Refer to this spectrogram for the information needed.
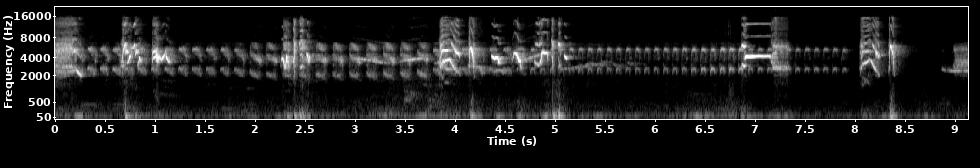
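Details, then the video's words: Oriental magpie-robin pouring out a fighting song to provoke rival birds; chirpy phrases alternating with long trains of rapid, evenly repeated ticking notes and a few sharp whistles. "SUARA BURUNG kacer gacor TARUNG FULL ISIAN ini PALING AMPUH MEMANCING KACER LAIN JADI EMOSI"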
